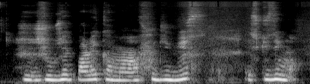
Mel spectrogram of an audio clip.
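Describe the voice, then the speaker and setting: Very fast and fairly high in pitch, a woman's voice comes through. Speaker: vlogger. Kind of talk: vlog. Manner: halting.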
